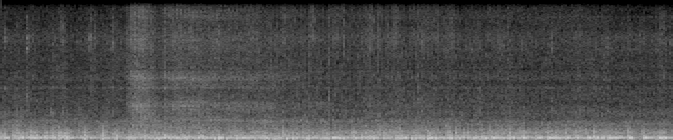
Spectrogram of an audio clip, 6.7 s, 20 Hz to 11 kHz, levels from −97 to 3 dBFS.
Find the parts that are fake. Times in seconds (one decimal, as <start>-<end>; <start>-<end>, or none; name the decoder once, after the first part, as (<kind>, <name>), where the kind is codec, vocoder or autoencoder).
2.7-5.0 (vocoder, WaveNeXt)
